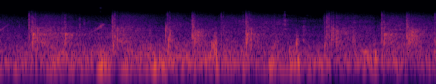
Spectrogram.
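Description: Irregular light taps and clicks, several a second, over faint outdoor background noise.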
